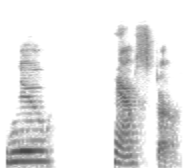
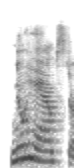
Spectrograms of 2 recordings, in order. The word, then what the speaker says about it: New Hampshire: blueprinted and thinking that the way i would pronounce the state that you're in was new hamster okay new hampshire i thought that was how i pronounced it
